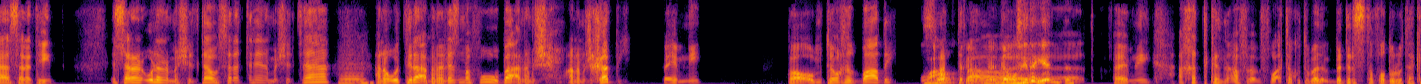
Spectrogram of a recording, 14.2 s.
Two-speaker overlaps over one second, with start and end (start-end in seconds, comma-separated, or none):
9.2-10.7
